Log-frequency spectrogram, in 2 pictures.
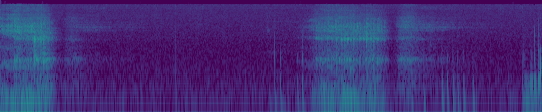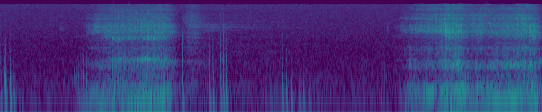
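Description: Rough, rattling snores on each breath, roughly every three to four seconds, with quiet pauses between; ordinary snoring.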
